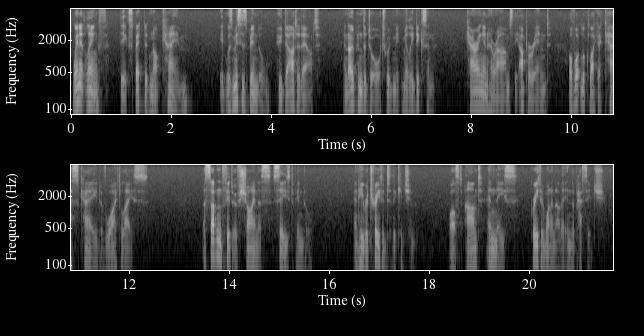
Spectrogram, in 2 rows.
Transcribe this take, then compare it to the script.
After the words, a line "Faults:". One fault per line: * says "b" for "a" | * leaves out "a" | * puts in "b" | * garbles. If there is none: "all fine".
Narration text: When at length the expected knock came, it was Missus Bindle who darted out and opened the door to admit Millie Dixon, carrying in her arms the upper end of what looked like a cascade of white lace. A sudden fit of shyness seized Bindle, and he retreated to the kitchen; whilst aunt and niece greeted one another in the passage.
When at length the expected knock came, it was Missus Bindle who darted out and opened the door to admit Millie Dixon, carrying in her arms the upper end of what looked like a cascade of white lace. A sudden fit of shyness seized Bindle, and he retreated to the kitchen; whilst aunt and niece greeted one another in the passage.
Faults:
all fine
